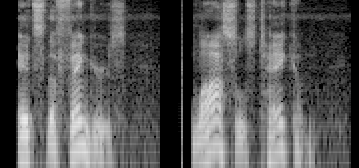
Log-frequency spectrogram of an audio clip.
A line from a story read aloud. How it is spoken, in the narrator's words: he managed to stammer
